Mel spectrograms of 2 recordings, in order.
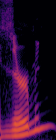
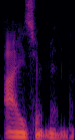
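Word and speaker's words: Yzerman: Stevie Zerman. Oh, no. Iserman.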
